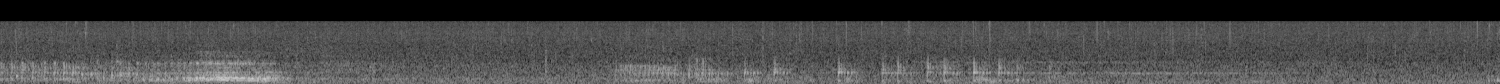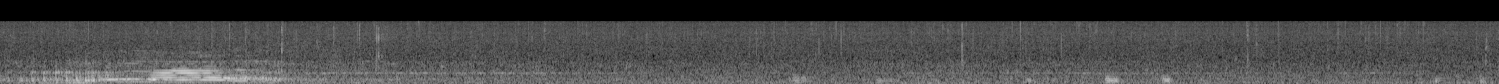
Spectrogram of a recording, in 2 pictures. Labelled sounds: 6.2	6.5	humpback whale, 0.78 to 0.94 kHz

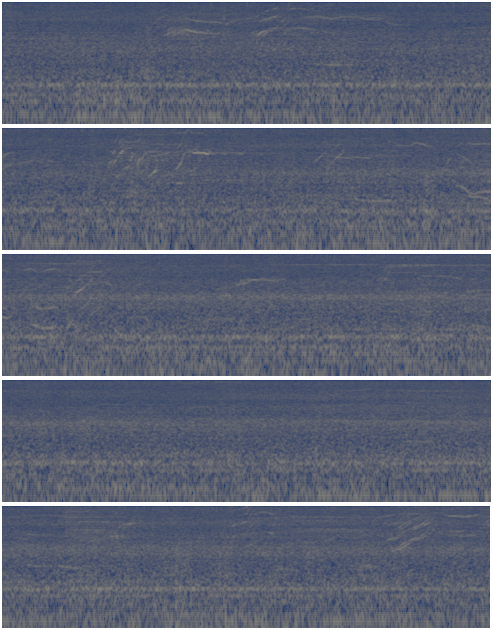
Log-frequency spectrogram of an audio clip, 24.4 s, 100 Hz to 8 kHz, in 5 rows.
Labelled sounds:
1.5	2.3	killer whale, southern resident, 2.4 to 4.4 kHz
5.8	7.2	killer whale, southern resident, 1.1 to 6.2 kHz
8.1	8.5	killer whale, southern resident, 1.9 to 3.5 kHz
9.9	10.9	killer whale, southern resident, 0.57 to 6.3 kHz
11.9	12.6	killer whale, southern resident, 1.8 to 3.3 kHz
13.5	14.6	killer whale, southern resident, 3.1 to 5.4 kHz

